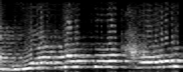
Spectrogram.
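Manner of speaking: very high, stunned squeal; shocked disbelief. Retold or imitated. Chasing the storming friend, squealing in shock. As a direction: shriek it in total confusion. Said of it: "I'm just like".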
